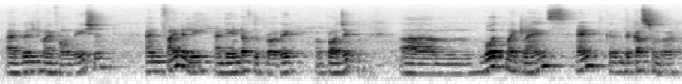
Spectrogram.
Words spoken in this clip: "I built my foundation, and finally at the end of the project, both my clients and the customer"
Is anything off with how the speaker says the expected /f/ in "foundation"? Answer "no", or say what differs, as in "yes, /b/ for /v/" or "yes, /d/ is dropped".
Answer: no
